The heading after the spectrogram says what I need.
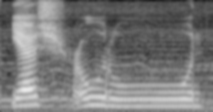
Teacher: आइन को निकालना है, रा को मोटा पढ़ेंगे और वाव मद्दा भी अदा करना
